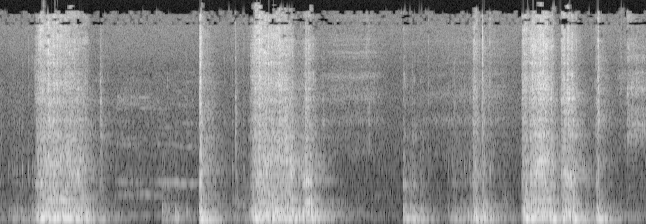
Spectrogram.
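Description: Ratcheting PVC pipe cutter squeezed in short strokes on plastic pipe: a series of about five short bursts of noise, with a sharp click about two seconds in.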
